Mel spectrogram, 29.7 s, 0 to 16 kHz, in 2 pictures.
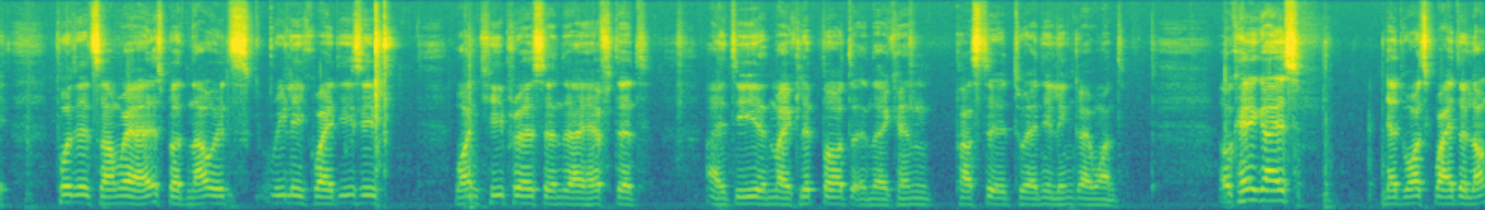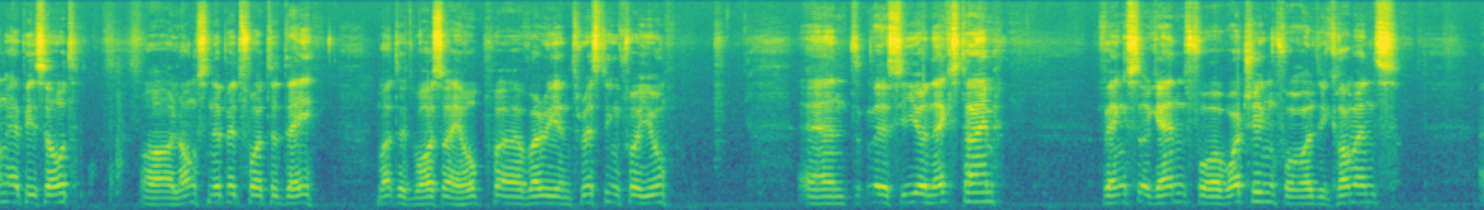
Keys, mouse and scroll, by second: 2.8 click, 4.0 F5.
